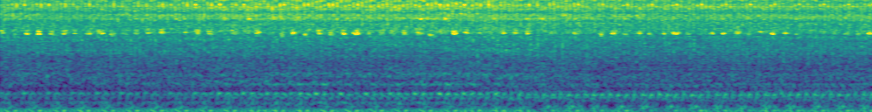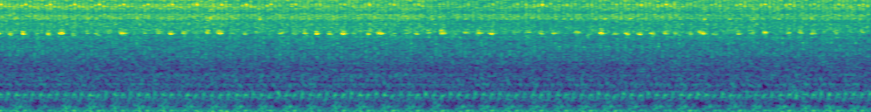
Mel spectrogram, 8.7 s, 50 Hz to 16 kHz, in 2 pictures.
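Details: Alfa Romeo GTV V6 started after months parked: idle pulses unevenly, two to three lumps a second, loose stumbling rhythm; running rough, misfire suspected, unconfirmed.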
